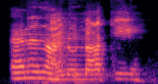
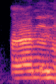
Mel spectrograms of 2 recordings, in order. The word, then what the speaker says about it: Anunnaki: Okay, so our show tonight is on the Anunnaki. Did I say it right? Anunnaki, I would say so. Anunnaki.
